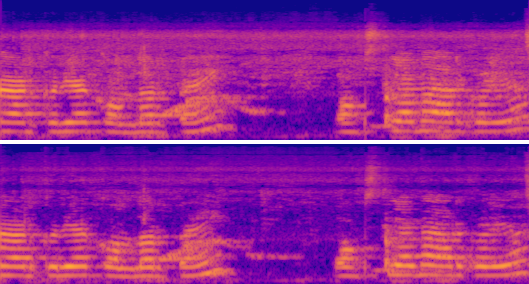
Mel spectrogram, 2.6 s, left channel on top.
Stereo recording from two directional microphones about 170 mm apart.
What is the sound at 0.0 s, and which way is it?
Speech, 40° right (ahead or behind).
